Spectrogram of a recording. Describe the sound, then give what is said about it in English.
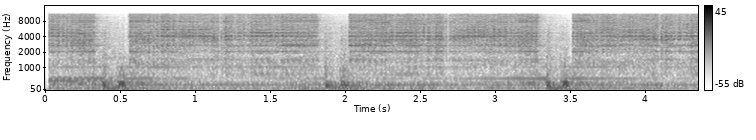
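A dot matrix printer rattles steadily through print passes, its continuous buzzing screech broken by three brief carriage-return pauses at regular intervals. Loud, no voices. “Micro dot printer.”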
